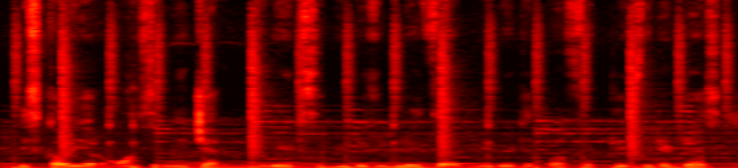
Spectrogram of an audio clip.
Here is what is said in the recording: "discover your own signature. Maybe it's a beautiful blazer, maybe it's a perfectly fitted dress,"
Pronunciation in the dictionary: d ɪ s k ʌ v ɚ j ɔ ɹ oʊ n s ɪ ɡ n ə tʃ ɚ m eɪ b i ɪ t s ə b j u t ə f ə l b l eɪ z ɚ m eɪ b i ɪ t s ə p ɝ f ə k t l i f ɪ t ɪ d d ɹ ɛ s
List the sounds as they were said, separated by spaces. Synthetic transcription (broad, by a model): d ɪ s k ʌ v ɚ j ɔ ɹ oʊ n s ɪ ɡ n ə tʃ ɚ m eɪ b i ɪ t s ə b j u t ə f ə l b l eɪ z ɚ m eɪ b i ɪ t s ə p ɝ f ə k t l i p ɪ t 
